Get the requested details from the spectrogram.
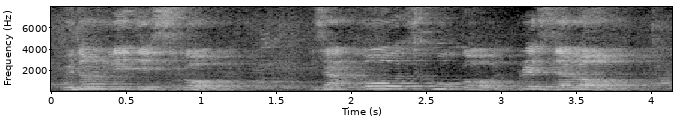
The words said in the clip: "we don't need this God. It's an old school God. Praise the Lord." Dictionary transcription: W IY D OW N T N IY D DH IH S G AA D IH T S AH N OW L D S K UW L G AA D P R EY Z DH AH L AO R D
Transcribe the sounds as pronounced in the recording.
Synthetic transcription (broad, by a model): W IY D OW N T L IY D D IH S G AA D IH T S AH N OW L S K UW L G AA D P R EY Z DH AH L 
